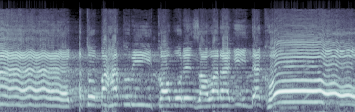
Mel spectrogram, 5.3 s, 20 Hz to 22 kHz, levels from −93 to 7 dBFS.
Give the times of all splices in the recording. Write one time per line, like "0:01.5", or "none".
0:01.3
